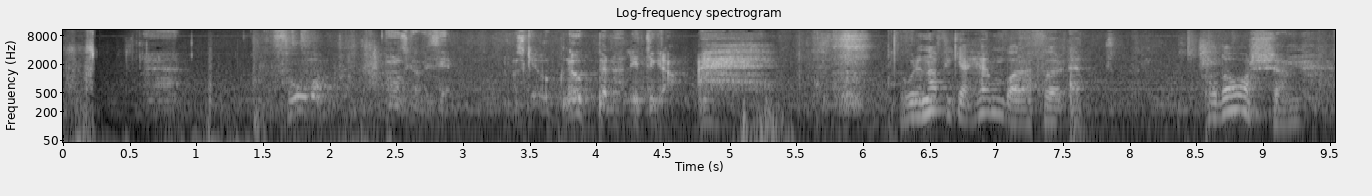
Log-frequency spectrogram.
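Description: A rolled foam mat rustles and scrapes as hands handle it close by.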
